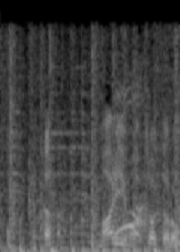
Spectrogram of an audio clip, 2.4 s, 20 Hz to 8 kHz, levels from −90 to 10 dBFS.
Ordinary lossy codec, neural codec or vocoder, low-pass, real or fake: MP3, 48 kbps; none; 7.2 kHz; real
